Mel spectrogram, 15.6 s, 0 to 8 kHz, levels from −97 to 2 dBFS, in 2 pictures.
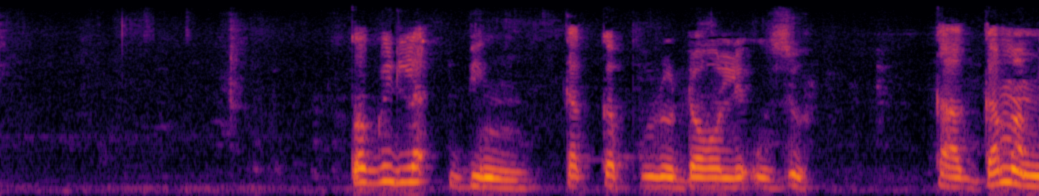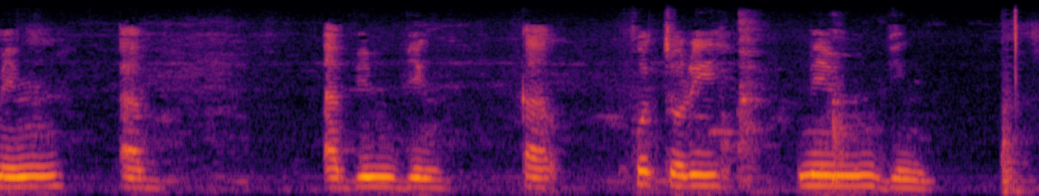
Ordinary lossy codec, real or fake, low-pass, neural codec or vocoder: AAC, 32 kbps; real; 7.2 kHz; none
